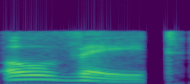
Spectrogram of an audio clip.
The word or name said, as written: ovate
